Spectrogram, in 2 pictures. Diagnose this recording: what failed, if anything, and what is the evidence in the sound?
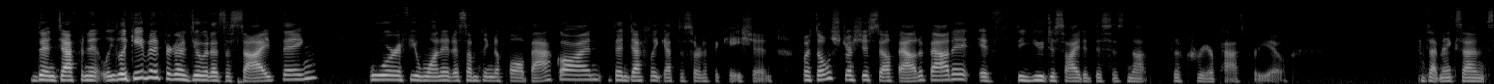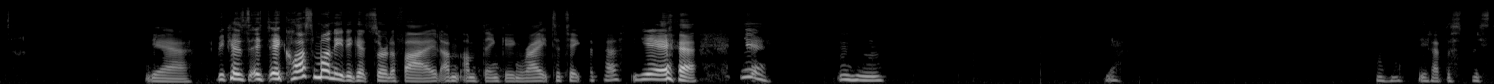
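Nothing failed in this recording; the sound gives no evidence of a fault at any stage.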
